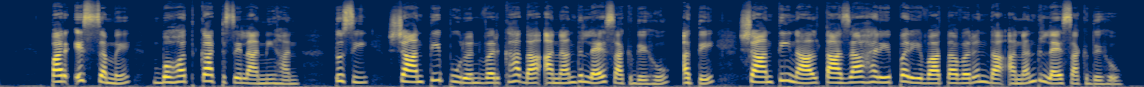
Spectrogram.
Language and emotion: Punjabi, neutral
